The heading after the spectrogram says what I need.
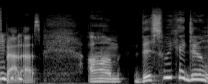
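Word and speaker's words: Joey Bada$$: by taylor parks featuring joey badass i think is how you say it it's bad a dollar dollar sign dollar sign so i'm assuming it's badass um this week i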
